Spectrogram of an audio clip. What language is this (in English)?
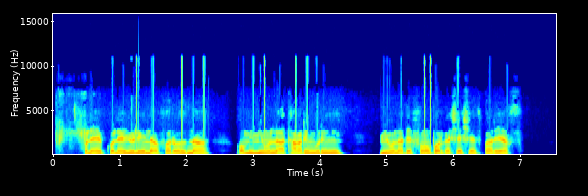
Balti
